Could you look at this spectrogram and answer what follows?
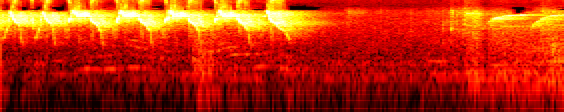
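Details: Canary in long rolling song: a quick run of high downward-slurred notes, then a pause and soft rising whistles near the end.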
